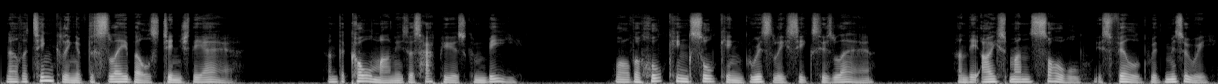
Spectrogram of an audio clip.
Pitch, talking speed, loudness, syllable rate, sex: 110 Hz, 180 wpm, -21 LUFS, 5.1 syllables/s, male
